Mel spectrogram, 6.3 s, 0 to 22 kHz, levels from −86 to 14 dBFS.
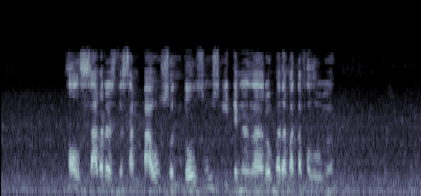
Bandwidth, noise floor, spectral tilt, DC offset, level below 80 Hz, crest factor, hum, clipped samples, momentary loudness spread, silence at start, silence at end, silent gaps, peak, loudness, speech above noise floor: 8 kHz; -42 dBFS; -2.5 dB/octave; under 0.1%; -52 dBFS; 18 dB; none; under 0.1%; 12 LU; 0.25 s; 0.05 s; none; -2 dBFS; -18 LUFS; 24 dB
